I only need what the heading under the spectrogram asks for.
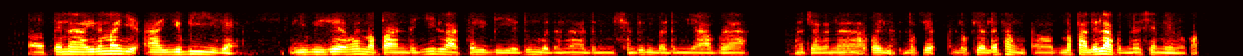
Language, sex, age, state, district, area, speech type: Manipuri, male, 30-45, Manipur, Kangpokpi, urban, conversation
